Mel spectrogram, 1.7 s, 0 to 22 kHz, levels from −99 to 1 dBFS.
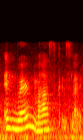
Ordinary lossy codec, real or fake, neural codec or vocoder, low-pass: none; real; none; 7.2 kHz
